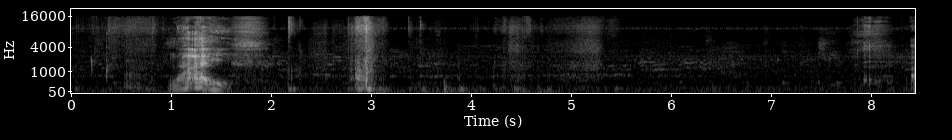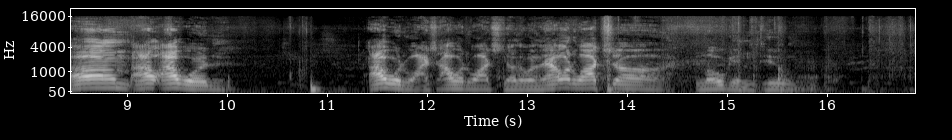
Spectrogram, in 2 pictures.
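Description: A cardboard box scrapes and knocks against a table.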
